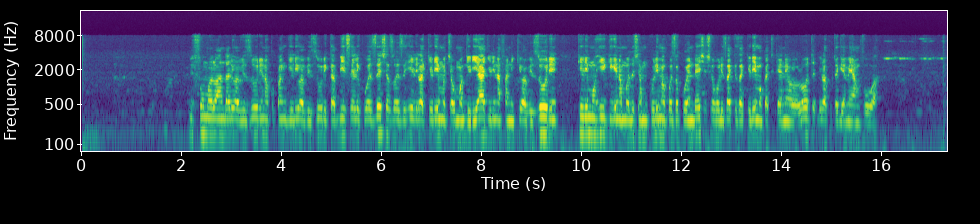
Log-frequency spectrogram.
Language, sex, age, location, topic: Swahili, male, 25-35, Dar es Salaam, agriculture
